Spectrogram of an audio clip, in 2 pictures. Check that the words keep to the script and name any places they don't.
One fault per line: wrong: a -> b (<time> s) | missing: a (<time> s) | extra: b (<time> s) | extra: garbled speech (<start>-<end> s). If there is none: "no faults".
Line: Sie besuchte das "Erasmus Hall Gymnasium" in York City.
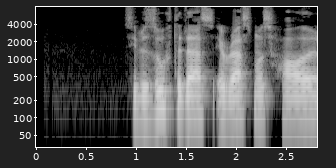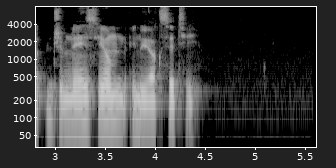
no faults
